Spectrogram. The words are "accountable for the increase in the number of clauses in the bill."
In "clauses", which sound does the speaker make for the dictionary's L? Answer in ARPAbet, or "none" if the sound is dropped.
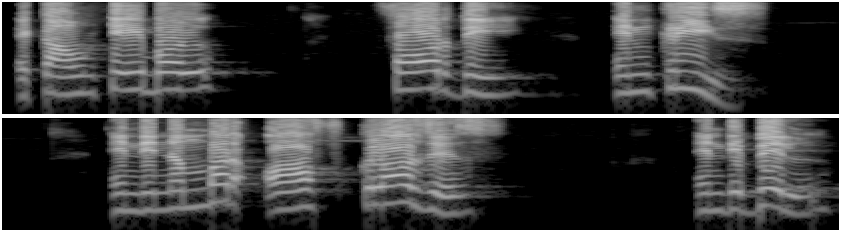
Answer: L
